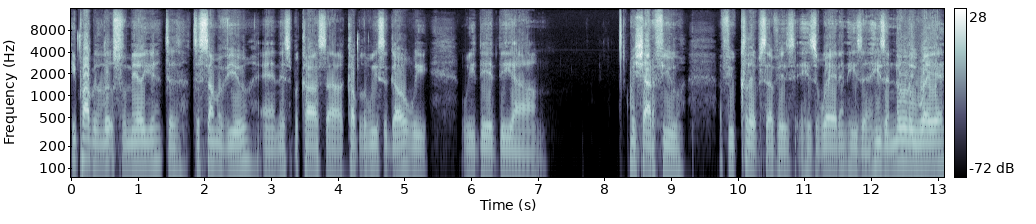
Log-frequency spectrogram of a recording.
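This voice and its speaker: With a slight North Carolina accent, a man speaks at a moderate pace in a dark, mellow tone. His pitch is fairly low and his intonation fairly even. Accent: slight North Carolina twang. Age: 40s. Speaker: podcast host. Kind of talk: show intro; casual chat.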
